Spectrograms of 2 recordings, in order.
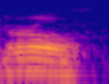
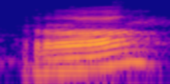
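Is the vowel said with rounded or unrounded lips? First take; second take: rounded; unrounded. First: The vowel is said with rounded lips, like o. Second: The vowel is said with unrounded lips. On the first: The speaker calls it wrong. "bukan ro ... dengan membulatkan bibir" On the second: The speaker calls it right.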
